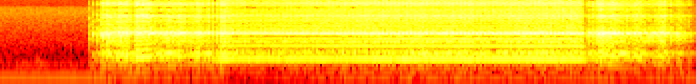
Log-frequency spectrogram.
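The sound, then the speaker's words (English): An aoogah horn lets out one long, loud, buzzy honk lasting about three seconds, its reedy tone holding steady before cutting off. No one speaks. “It's in the Ugahorn email time.”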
